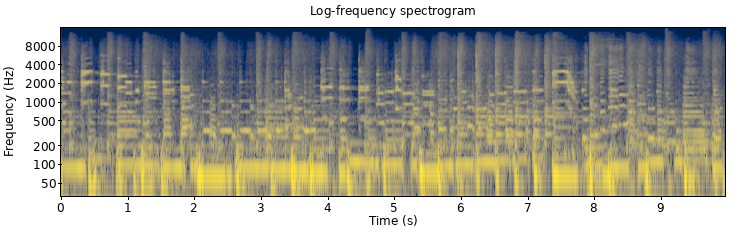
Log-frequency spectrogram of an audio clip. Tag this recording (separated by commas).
Organ, Hammond organ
